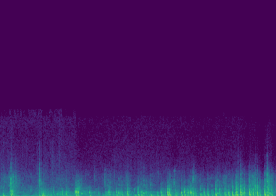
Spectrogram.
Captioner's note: horses galloping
